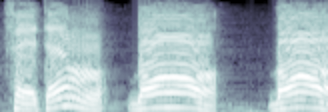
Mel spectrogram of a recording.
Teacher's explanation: ضا مفخمه اعلى درجات التفخيم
